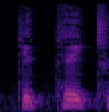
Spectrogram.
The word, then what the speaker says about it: dictate: 그러니까 dictate 이렇게 발음해야 되겠죠.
